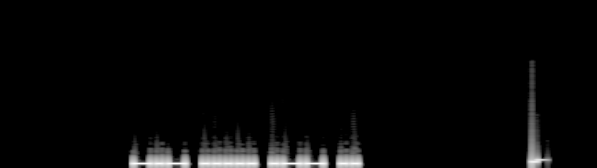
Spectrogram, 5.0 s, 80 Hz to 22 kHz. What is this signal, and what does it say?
Morse code, heard as a keyed tone, about 25 wpm, 700 Hz. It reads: K5WI
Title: NA SOTA Chaser Callsigns 25wpm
